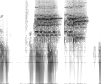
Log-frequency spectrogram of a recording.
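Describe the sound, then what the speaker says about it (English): A mobile phone rings during a lecture on imaging, two bursts of electronic ringtone that interrupt a speaking voice, with the lecturer talking just before the ring. "Sorry, that was my phone's ringing for a change."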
